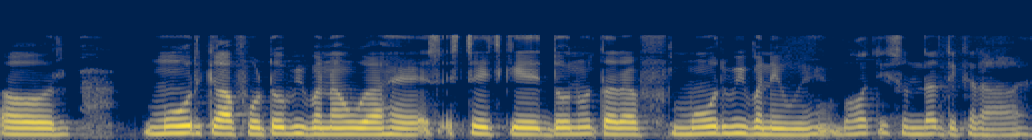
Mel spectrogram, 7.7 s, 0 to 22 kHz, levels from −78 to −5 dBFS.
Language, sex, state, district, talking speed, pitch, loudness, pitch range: Hindi, female, Uttar Pradesh, Jyotiba Phule Nagar, 180 wpm, 180 Hz, -17 LUFS, 175-195 Hz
